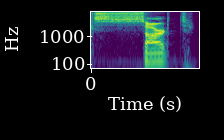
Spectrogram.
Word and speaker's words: Sartre: Which is a lot of French philosophers are involved in it, like Sartre, if you know his name. I think I pronounced that correctly. – Yes, yes, Georges Sartre, yeah.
